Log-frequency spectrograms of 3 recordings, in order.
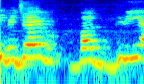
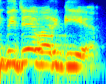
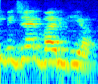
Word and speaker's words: Vijayvargiya: करते हैं, सीए विजय वग्रिया। आई am right with the pronunciation? No, यू are going to No, तो आप बताइए। it's C. Vijay Varghia. वर्गीय, ऑल राइट, सीए विजय वर्गीय।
